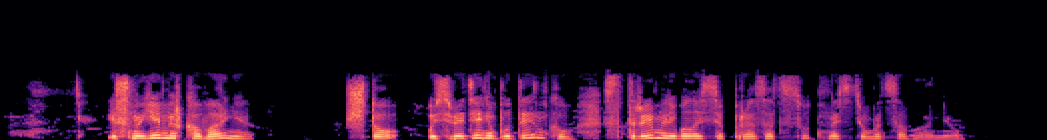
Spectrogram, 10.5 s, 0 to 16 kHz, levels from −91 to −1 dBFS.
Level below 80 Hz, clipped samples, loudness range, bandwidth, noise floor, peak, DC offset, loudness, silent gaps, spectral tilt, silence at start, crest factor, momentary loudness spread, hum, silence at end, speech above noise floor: -60 dBFS; under 0.1%; 5 LU; 7.8 kHz; under -90 dBFS; -2 dBFS; under 0.1%; -17 LUFS; none; -3 dB/octave; 0.3 s; 16 dB; 19 LU; none; 0.9 s; over 73 dB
